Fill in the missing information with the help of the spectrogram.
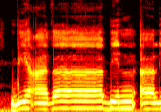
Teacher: adalah izhar halq izhar halq tadi adalah jelas apa Yang jelas tanwin jelas Hamzah jelas dan tidak ada dengung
